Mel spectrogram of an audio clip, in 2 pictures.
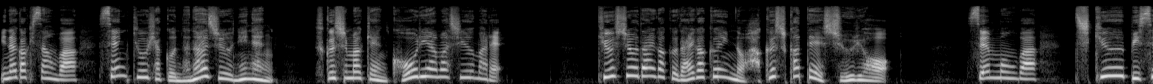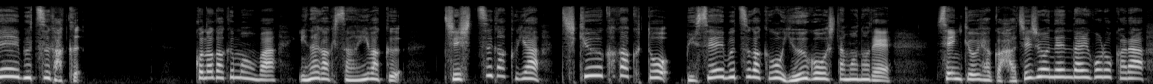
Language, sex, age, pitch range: Japanese, female, 20-39, 225-325 Hz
